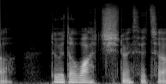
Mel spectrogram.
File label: "wats", Welsh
